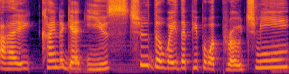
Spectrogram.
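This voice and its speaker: A woman with a Brazilian accent speaks at a very slow pace with a fairly high pitch. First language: Portuguese. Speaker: immigrant sharing personal story, psychologist. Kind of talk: personal testimony. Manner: halting, self-correcting.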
